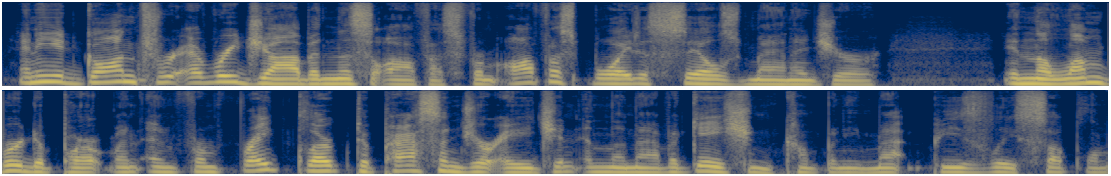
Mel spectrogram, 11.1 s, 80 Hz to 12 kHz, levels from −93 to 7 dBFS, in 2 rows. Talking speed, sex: 185 wpm, male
